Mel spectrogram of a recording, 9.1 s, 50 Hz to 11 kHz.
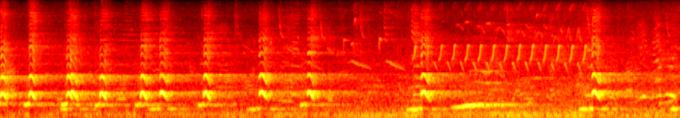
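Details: Siamangs at a zoo, at least two, on 2 April 2017 give loud, ringing whoops, each note swooping up and down in quick succession; their calls carry across the zoo.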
